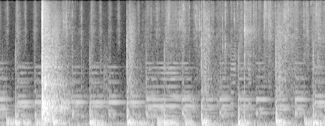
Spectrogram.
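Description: A hand slamming down hard on a whole garlic bulb on a wooden cutting board: one loud thud about half a second in that breaks the head apart into cloves. Background music with a steady beat runs under it.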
